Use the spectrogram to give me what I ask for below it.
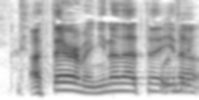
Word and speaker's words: theremin: We need a theremin. – A what? – Podcast of Doom. Or theremin. How do you pronounce it? – A theremin.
